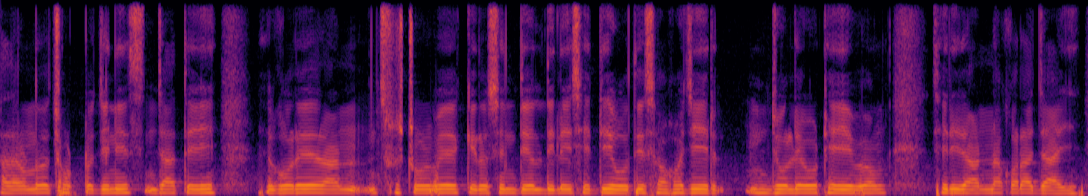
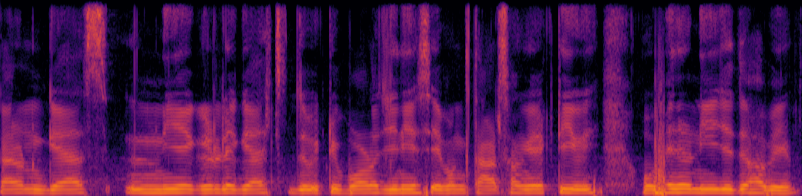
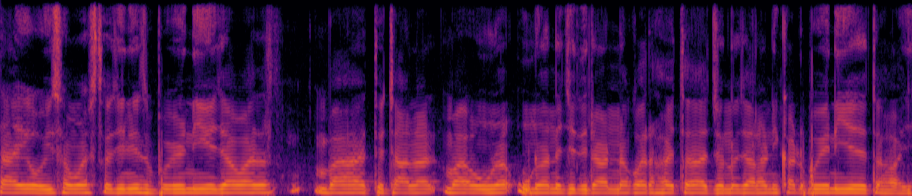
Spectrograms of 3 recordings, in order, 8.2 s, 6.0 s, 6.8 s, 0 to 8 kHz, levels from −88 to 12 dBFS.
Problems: constant background noise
